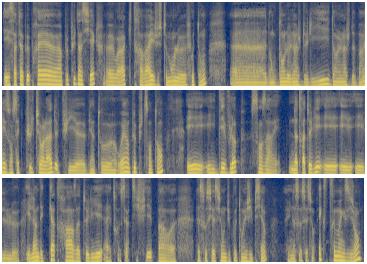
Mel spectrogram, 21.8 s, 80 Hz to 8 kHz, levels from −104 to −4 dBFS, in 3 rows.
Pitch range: 115-145 Hz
